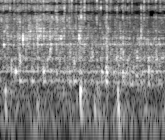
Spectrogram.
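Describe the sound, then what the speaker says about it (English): Hot water poured from a kettle into a pot on the stove to cook ugali, a steady close splashing gush that runs for the whole moment with small bursts of bubbling. "grab your hot water and pour"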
